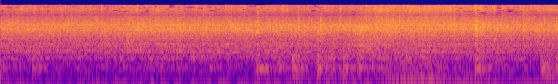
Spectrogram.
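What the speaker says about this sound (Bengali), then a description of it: "পেঁয়াজটা একটু কিছুক্ষণ ভেজে নেব, যতক্ষণ না কাঁচা গন্ধটা চলে যায়।" Onion frying in a pan, a steady close sizzle with soft scraping of stirring and a few faint clinks, continuous and even throughout with no talking.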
